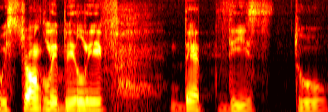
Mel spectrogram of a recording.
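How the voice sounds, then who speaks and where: A man speaks with a non-native accent at a fairly slow pace. His pitch is medium, with ordinary variation. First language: Portuguese. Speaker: management consultant. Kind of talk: conference talk. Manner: halting, many fillers and repetitions.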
